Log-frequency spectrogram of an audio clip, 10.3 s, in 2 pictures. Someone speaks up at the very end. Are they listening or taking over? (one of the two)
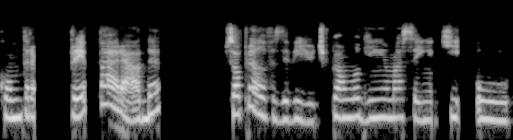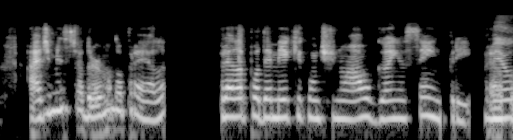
taking over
